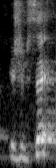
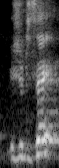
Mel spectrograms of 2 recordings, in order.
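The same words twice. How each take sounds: The two takes are said the same way.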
